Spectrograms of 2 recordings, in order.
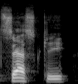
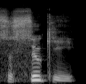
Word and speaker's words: Sasuke: to be the Great Sasuke. I always thought it was Suzuki, but I guess it's pronounced Sasuke.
